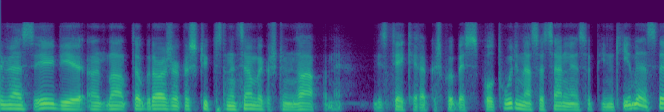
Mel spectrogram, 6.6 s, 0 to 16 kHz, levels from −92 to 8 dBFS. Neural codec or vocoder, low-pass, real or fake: codec, 16 kHz, 0.5 kbps, FunCodec, trained on Chinese and English, 25 frames a second; 7.2 kHz; fake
